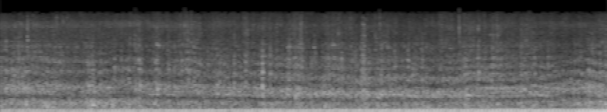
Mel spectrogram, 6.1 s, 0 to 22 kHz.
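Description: Ford farm tractor's 77-horsepower, 5,500 cc diesel engine running steadily under load as it pulls a disc plough through sugarcane stubble, with scattered crackles from the discs cutting soil and stubble.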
